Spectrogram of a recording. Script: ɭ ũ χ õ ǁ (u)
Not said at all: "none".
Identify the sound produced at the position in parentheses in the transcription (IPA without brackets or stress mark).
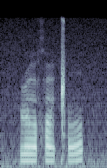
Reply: o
